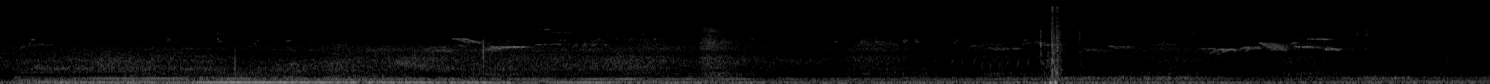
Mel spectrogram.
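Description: Scattered short bird chirps over a low steady hum, with one sharp click about ten seconds in.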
